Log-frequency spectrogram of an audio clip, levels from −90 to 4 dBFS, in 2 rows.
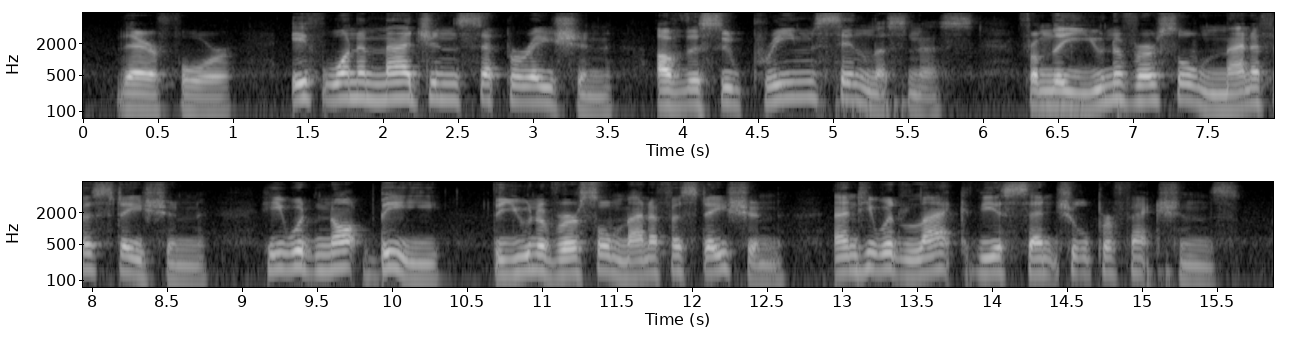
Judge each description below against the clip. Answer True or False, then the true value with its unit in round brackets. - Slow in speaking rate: True (105 wpm)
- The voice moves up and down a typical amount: False (6.3 semitones)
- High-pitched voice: False (140 Hz)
